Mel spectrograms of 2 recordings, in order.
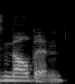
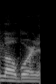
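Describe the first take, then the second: First: It is pronounced the Australian way. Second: It is pronounced the American way. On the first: "the Australian way is Melbourne" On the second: "but you can say Melbourne. It's okay"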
